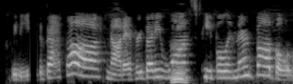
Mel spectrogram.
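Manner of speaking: ordinary talk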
